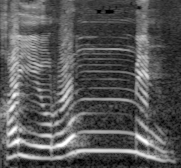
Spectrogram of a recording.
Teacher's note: خير من تنوين وبعديه مم والميم من حروف الادغام يبقى ادغام كامل بغنه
